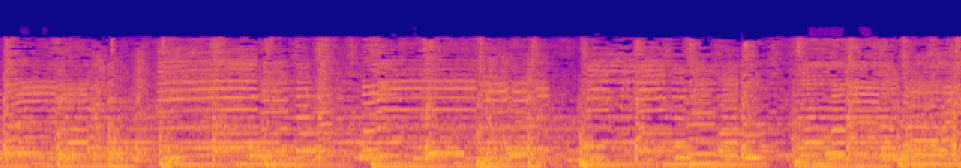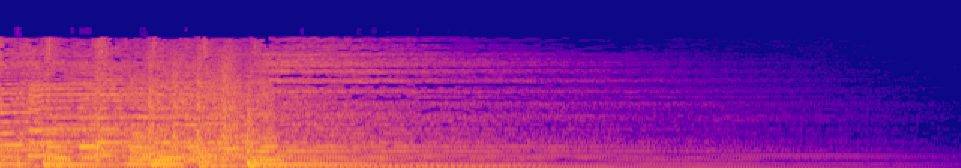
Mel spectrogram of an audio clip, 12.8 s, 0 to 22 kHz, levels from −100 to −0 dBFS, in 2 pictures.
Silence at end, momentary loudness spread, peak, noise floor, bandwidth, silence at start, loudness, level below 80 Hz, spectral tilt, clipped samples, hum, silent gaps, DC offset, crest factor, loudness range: 2.85 s; 11 LU; -2 dBFS; -68 dBFS; 9 kHz; 0 s; -19 LUFS; -30 dBFS; -5 dB/octave; under 0.1%; none; none; 0.2%; 18 dB; 9 LU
